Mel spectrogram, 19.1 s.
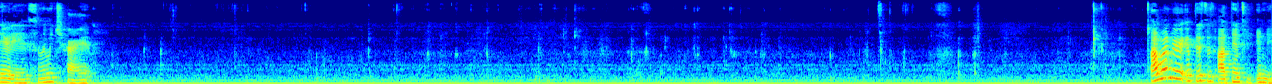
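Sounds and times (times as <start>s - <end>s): low electrical hum: 0.0s - 19.0s
close chewing: 2.1s - 14.9s.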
